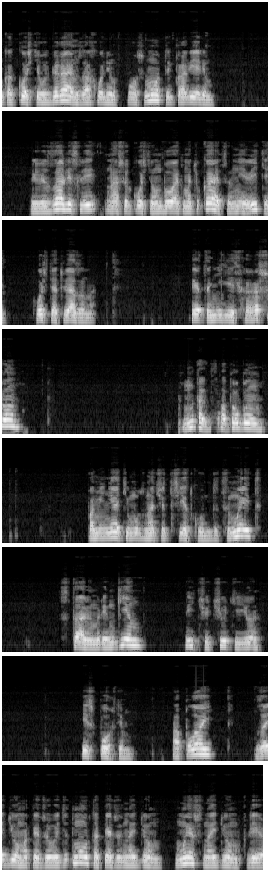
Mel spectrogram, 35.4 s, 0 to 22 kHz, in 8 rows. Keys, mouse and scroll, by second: 0.0 click, 1.2-2.3 drag, 3.3 middle click, 6.1 click, 7.4-9.2 drag, 10.9 click, 12.6 KP_3, 16.3 click, 18.0 click, 18.9-21.3 drag, 23.8 click, 25.7-27.5 drag, 28.4-29.5 drag, 31.1-32.2 drag, 32.9-35.3 drag.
